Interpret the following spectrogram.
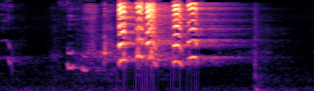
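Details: Ten-week-old male Yorkshire Terrier puppies, three together indoors; a short run of high, squeaky whimpering yelps in a quick burst of about six notes, then a soft thump.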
